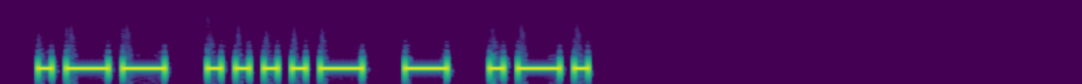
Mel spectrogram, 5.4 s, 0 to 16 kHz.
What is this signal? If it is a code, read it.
Morse code, heard as a keyed tone, about 17 wpm, 700 Hz. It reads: W4TR
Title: USA Call Signs - 4 Characters - 17wpm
